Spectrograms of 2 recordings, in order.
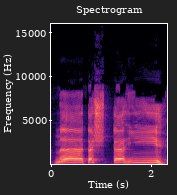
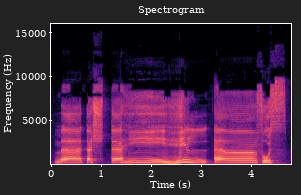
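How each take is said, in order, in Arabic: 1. تنتهي الكلمة بهاء ساكنة. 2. الهاء الأخيرة تحمل كسرة تصل إلى الكلمة التالية. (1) "أردت الوقف هنا" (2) "ولكني سأصل"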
